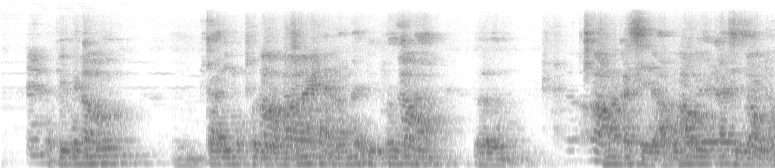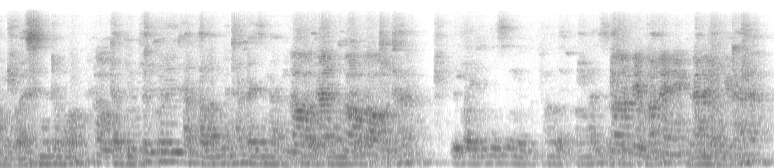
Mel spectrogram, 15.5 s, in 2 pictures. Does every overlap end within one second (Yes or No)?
No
